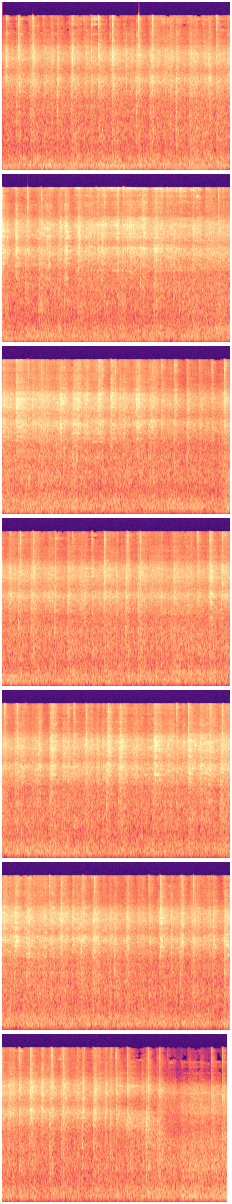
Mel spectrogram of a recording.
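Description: Coaches of a diesel-hauled passenger train rolling past, a steady loud rumble with wheels clicking over the rail joints all the way through. A low hum at the start dies away in the first couple of seconds.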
